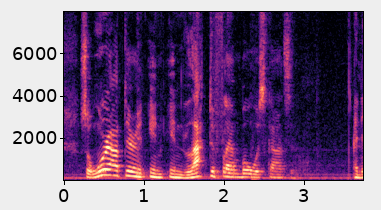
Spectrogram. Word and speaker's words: Lac du Flambeau: So we're out there in Lac du Flambeau, Wisconsin, and it's about a 2-hour drive.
